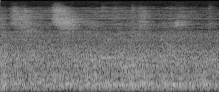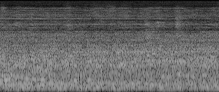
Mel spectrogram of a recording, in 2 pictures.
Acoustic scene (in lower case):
subway train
